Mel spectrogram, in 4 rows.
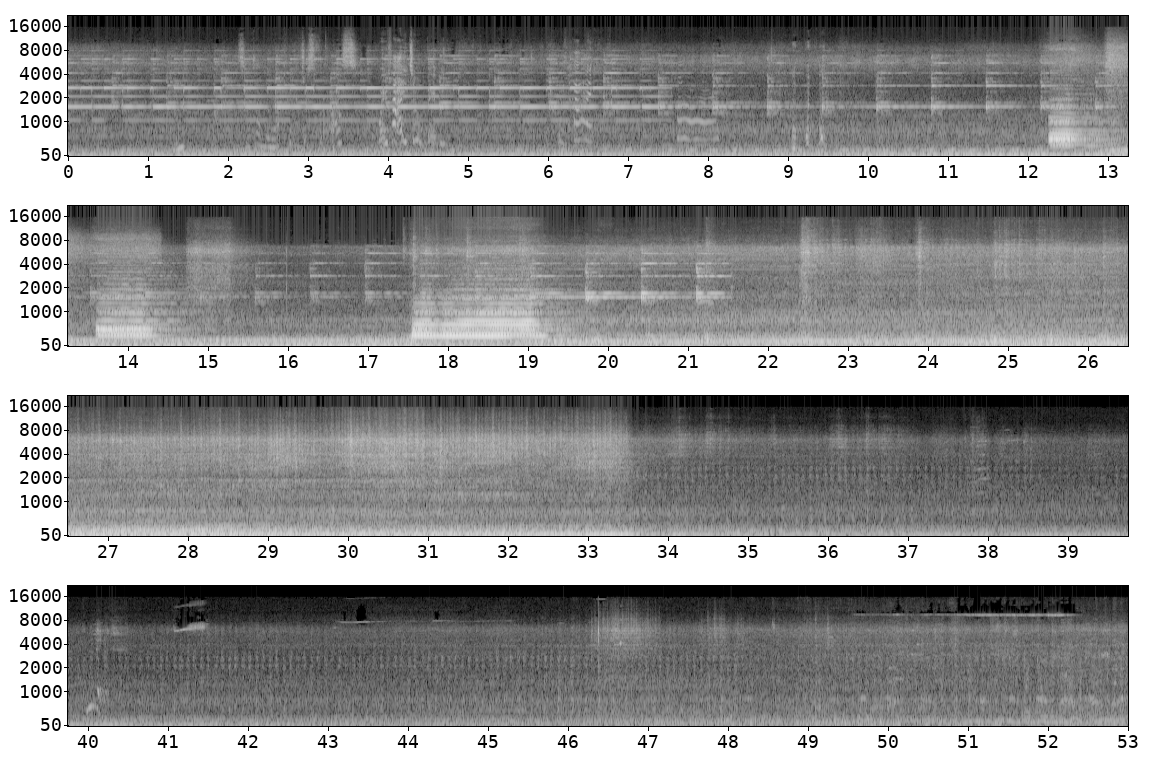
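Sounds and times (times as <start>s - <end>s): crossing bell dinging: 0.0s - 34.6s
diesel engine rumble: 0.0s - 53.0s
train cars rattling past: 0.0s - 53.0s
locomotive horn: 12.2s - 15.2s, 17.5s - 19.8s.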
